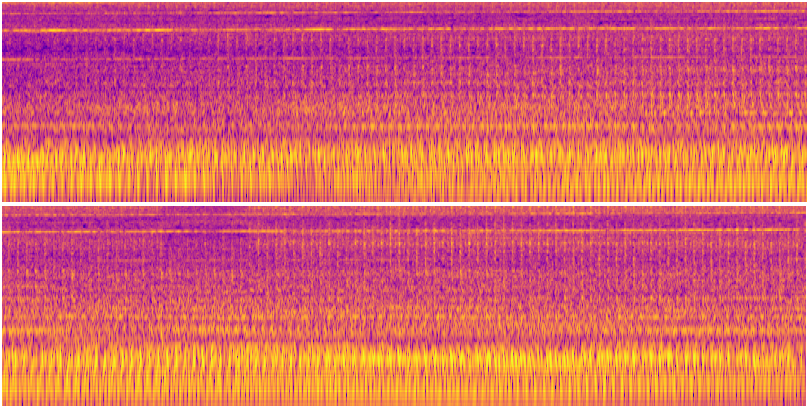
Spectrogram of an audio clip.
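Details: Washing machine final spin after a very sudsy final rinse, load sensor setting spin speed; loud steady drum roar at full spin with low hum, excessive spin noise, cause not pinned down.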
